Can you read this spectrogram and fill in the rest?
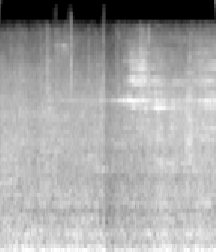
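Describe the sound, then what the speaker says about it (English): A train rolls past close by, its loud, continuous low rumble of wheels and cars carrying on throughout, with no voices heard. "It's always neat to watch the train go by."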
